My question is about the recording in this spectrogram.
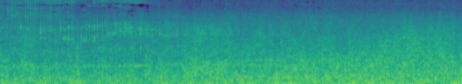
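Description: Go-kart engine running at speed under heavy rushing noise, likely wind on the microphone. A faint engine whine wavers up and down in pitch over the first couple of seconds.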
